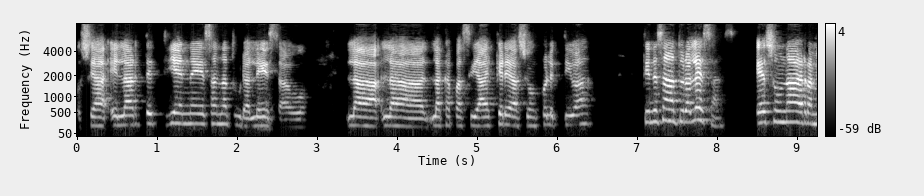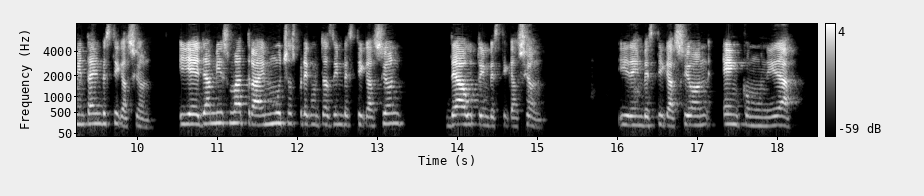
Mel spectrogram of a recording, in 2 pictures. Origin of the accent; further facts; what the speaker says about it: Colombia; moved away as an adult; now in Argentina; yo soy colombiana, soy artista visual, llevo aquí ya varios años en Argentina, me trajo el invento y me quedé por el amor.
